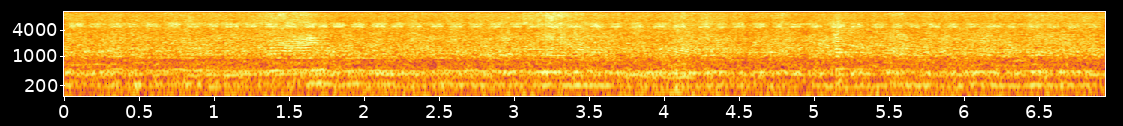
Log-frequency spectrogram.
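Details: Honeybee-style swarm pouring out of its hive, a steady dense drone of many bees with wavering hum bands around low and mid pitch, continuous without pause, a few individual wingbeats flaring briefly above the mass.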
